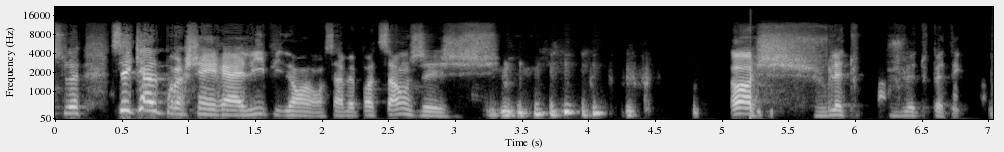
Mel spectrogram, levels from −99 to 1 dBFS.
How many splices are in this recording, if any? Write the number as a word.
one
